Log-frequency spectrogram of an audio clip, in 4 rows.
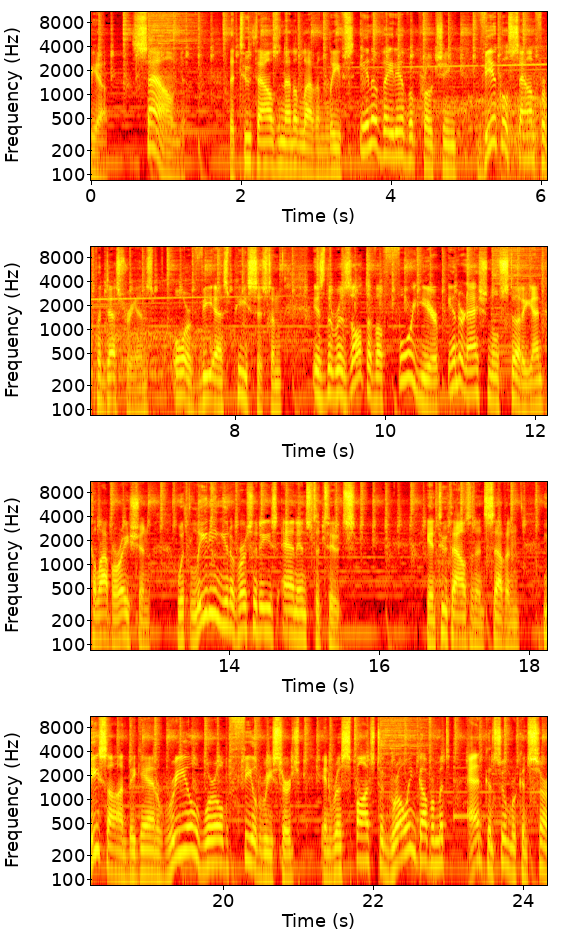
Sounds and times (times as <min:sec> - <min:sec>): Speech: 0:00.0 - 0:15.8, 0:16.6 - 0:24.3
Music: 0:00.0 - 0:24.3.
